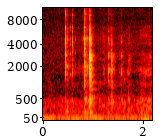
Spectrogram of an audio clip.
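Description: A handful of light clicks and taps as an aluminum radiator and its freshly removed cap are handled.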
